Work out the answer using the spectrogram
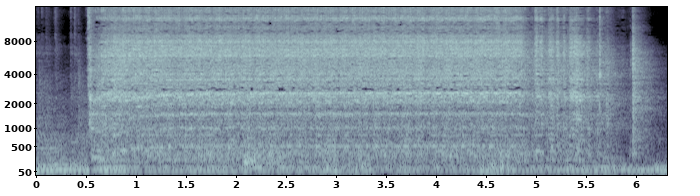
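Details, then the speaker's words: Aircraft engine cranked with spark plugs out and mags off, first crank in four months and first with the new prop: smooth, even starter whir for about four seconds with no grinding, then a clean spin-down. Normal cranking. "okay no problems all right so now I'm going to do this same thing I'm going to crank it until I start seeing some oil pressure"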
